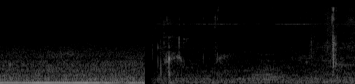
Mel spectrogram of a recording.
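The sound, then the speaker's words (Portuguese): A person chews while eating, with faint biting and soft crunching. A low steady hum drops out abruptly partway through, leaving quiet, irregular mouth sounds with a few sharper crunches. “Primeiramente eu tô comendo, certo?”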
